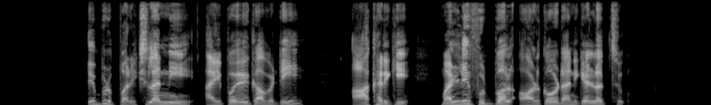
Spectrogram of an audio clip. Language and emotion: Telugu, happy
